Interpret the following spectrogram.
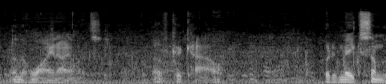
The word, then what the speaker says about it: cacao: name comes from uh the word is pronounced cacao which we were doing incorrectly before and that's what chocolate's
